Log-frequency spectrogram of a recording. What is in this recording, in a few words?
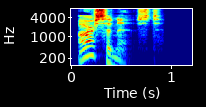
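"arsonist", British English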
